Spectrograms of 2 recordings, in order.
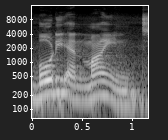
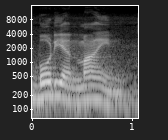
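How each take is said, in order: No difference in how they are said.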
